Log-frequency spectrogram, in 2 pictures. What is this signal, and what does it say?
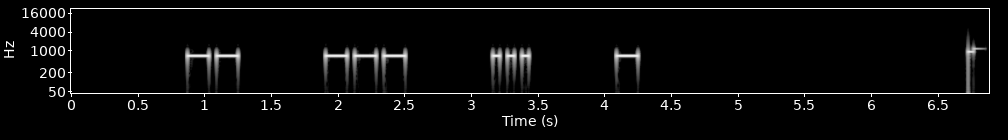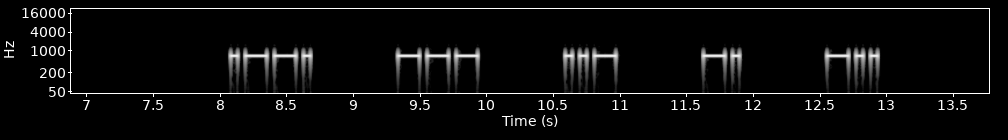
Morse code, heard as a keyed tone, about 22 wpm, spaced as for 10 wpm, 700 Hz. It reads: MOST POUND
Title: 4x Character Spacing - Top 500 Words - 22wpm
